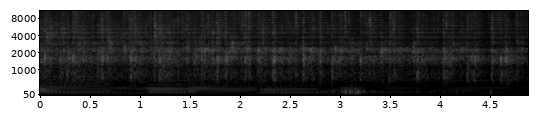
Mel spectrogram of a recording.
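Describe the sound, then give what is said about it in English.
A church audience applauds a man called up to the front with his mentor, in a steady, dense wash of clapping that holds for several seconds, with low sustained tones droning underneath and no speech. “Let's give Nick a round of applause with his mentor, Julian.”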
